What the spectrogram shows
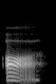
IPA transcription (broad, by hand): ɑ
